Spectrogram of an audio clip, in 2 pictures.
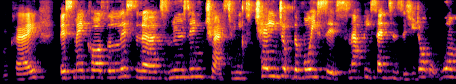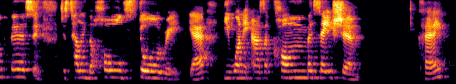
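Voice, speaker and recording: Teaching an interactive online drama workshop for children, a woman from Manchester, England speaks emphatically and keeps checking understanding with frequent tag questions. Her voice is a little high, unhurried and a bit bright, and the video call picks up an echoey indoor room.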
